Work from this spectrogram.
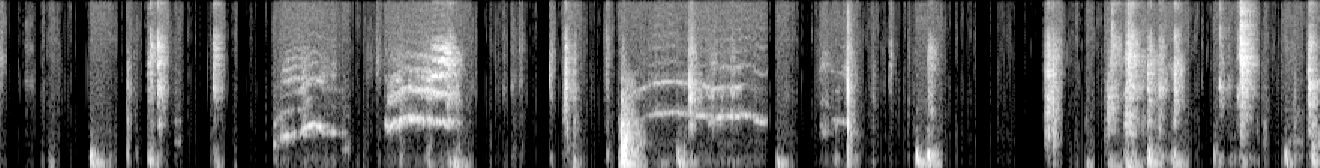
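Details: Four kittens playing and wrestling around a hammock and a cat doughnut toy indoors. Brief high meows with rising and falling pitch come between many sharp thumps and bumps of rough play.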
